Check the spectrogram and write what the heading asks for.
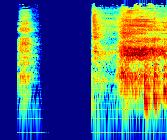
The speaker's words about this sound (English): Sorry, I just yawned.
